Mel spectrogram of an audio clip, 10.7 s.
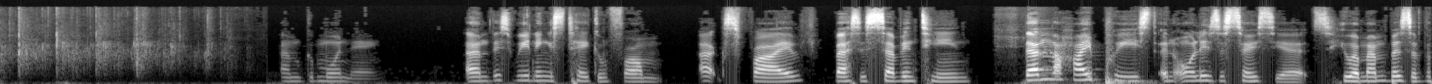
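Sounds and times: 
light applause from a small audience: 0.0s - 1.8s
speech: 2.1s - 10.7s.

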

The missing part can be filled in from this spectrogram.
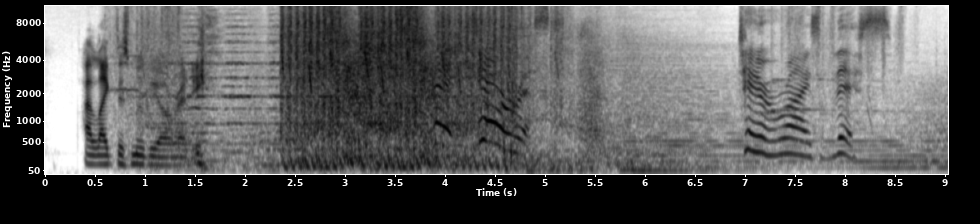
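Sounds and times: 
speech: 0.4s - 2.6s, 7.6s - 8.6s
shotgun blast in a movie scene: 2.4s - 5.3s.

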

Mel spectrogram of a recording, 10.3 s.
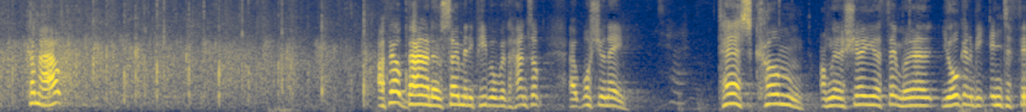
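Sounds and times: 
audience applause for a volunteer: 0.0s - 4.4s
speech: 0.3s - 0.9s, 3.8s - 6.4s, 7.2s - 10.2s.

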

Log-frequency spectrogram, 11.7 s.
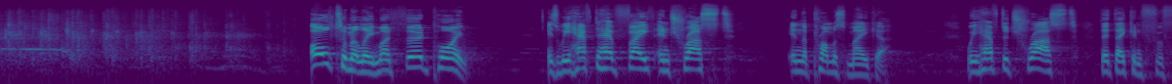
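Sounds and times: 
audience applauding: 0.0s - 3.0s
speech: 3.2s - 4.8s, 5.5s - 9.0s, 9.7s - 11.7s.

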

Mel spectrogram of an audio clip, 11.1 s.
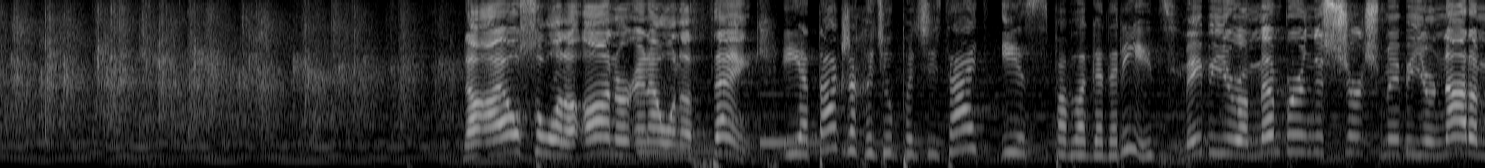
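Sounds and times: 
audience applause: 0.0s - 4.8s
speech: 3.5s - 11.1s.

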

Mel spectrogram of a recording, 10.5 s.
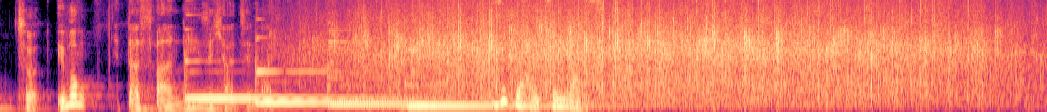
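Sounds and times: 
speech: 0.2s - 2.9s, 4.1s - 6.0s
live audience applause: 2.9s - 10.4s.

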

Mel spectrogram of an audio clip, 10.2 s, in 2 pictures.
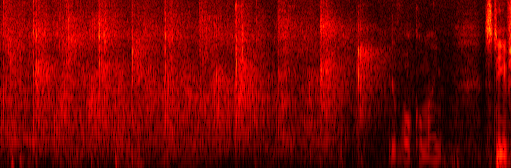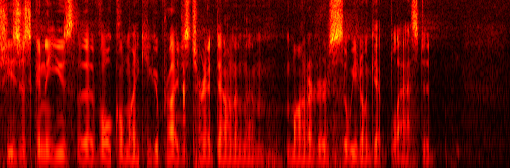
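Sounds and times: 
audience round of applause: 0.0s - 4.0s
speech: 4.1s - 9.6s.

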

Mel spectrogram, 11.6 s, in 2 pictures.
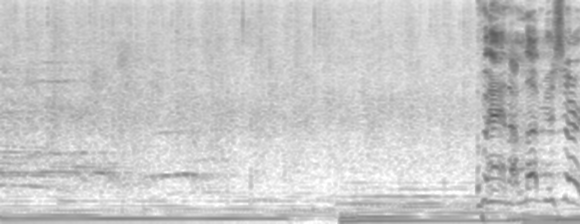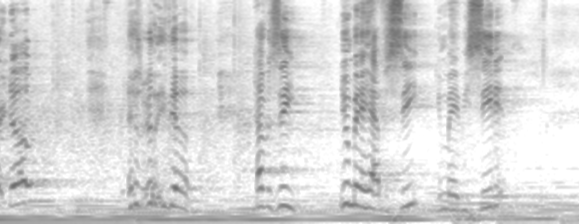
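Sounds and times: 
audience clapping hands: 0.0s - 9.2s
speech: 4.8s - 6.2s, 7.1s - 11.0s.

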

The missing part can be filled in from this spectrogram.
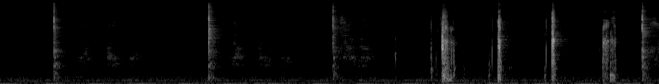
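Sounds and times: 
chewing: 4.0s - 6.2s
fork and knife cutting food: 4.3s - 6.2s.

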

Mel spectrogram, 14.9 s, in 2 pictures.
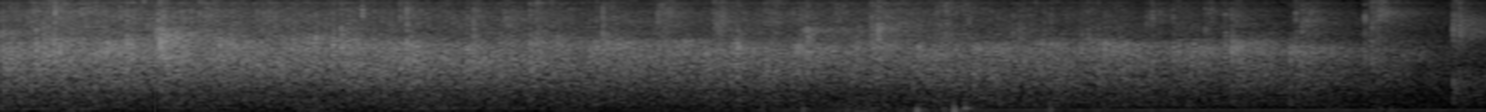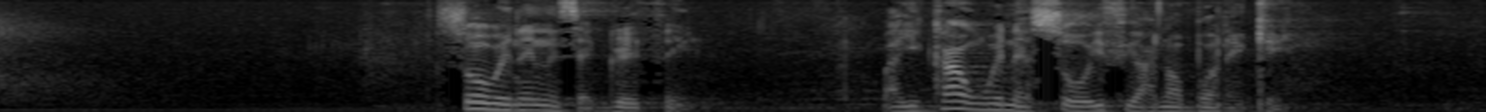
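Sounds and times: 
audience clapping: 0.0s - 7.9s
speech: 9.7s - 11.0s, 11.9s - 14.0s.

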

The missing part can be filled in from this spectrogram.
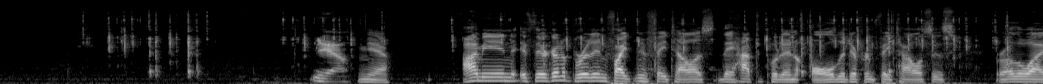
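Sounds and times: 
typing on a computer keyboard: 0.8s - 2.1s, 2.8s - 3.9s, 4.5s - 4.7s, 5.4s - 10.4s
speech: 3.1s - 4.0s, 4.6s - 10.4s.

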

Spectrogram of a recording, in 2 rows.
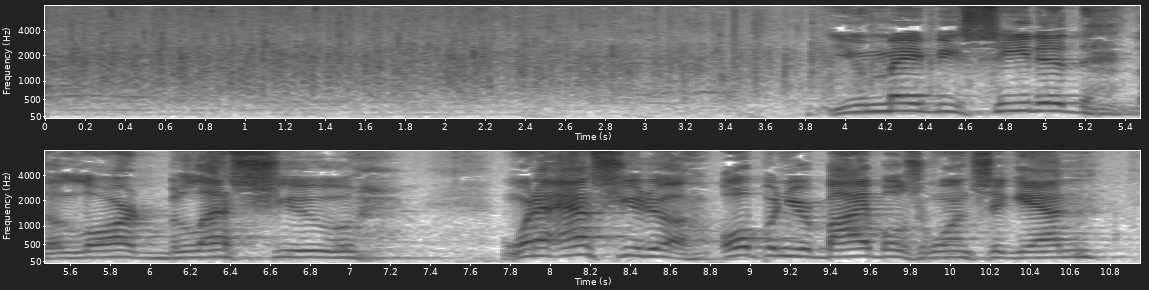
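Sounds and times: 
audience clapping: 0.0s - 4.4s
speech: 3.9s - 10.8s.

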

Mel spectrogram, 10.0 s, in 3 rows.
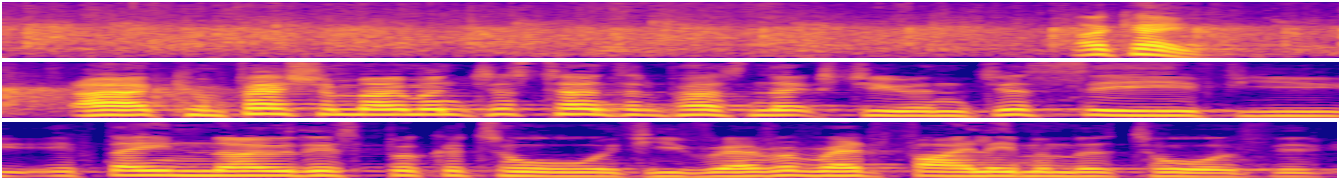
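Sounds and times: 
small round of applause: 0.0s - 4.1s
speech: 2.7s - 10.0s.

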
